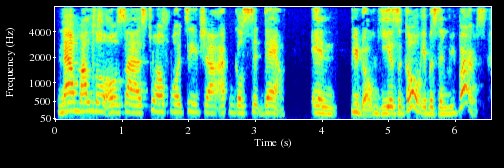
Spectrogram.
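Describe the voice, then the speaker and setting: A woman's voice: medium pitch, normal speed, breathy edge, dry recording. A woman in her forties from Brooklyn with a Brooklyn accent, a model guest chatting in a sassy, emphatic, playful way. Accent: Brooklyn New York. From Bed-Stuy, Brooklyn, USA. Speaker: guest, plus-size model. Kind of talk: casual interview chat.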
